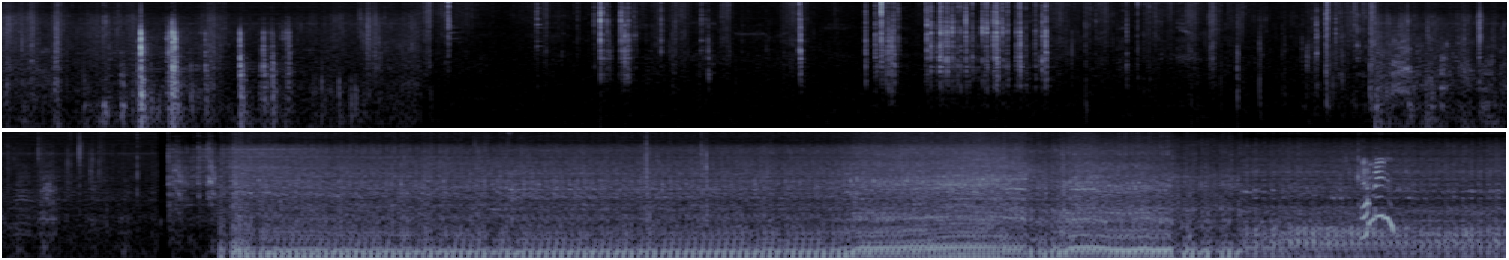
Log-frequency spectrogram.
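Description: Scattered knocks and clicks as a portable power station is handled on an ATV's front rack, then a Can-Am ATV engine starts suddenly a little past halfway and runs steadily, its note shifting as it pulls away.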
